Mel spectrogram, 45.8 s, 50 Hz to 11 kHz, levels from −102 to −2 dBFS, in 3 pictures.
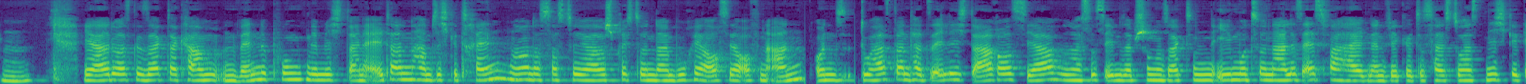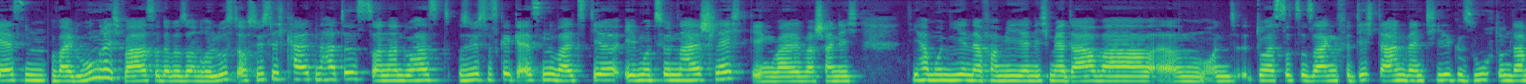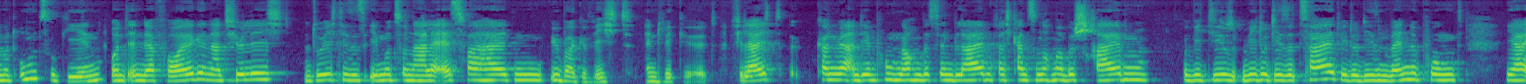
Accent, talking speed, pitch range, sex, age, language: German, 180 wpm, 200-225 Hz, female, 20-39, German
